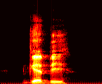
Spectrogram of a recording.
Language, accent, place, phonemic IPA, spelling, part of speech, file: French, France, Lyon, /ɡa.be/, gaber, verb, LL-Q150 (fra)-gaber.wav
- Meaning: 1. to ridicule; mock 2. to speak clumsily; to blunder; to laugh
